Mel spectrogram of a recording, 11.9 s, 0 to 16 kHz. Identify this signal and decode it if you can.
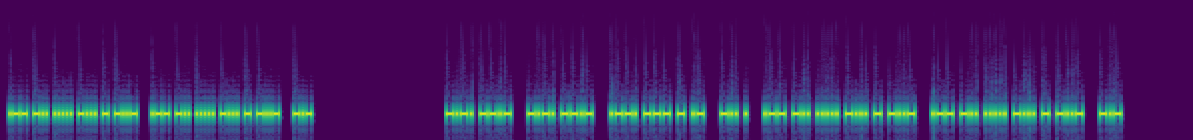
Morse code, heard as a keyed tone, about 52 wpm, 700 Hz. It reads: WD5BTX WD5BTX K CQ CQ POTA DE WD5BTX WD5BTX K
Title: Speed-Racing Common QSO Phrases - 50wpm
